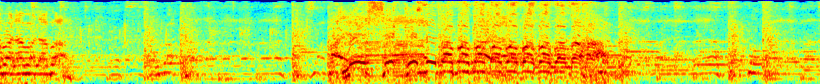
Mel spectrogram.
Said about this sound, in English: As we clap, open the heavens. Now, clap your hands and pray.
